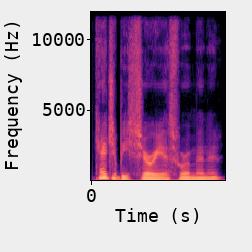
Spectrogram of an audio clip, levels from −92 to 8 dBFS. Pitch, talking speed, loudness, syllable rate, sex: 120 Hz, 310 wpm, -14 LUFS, 7.7 syllables/s, male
